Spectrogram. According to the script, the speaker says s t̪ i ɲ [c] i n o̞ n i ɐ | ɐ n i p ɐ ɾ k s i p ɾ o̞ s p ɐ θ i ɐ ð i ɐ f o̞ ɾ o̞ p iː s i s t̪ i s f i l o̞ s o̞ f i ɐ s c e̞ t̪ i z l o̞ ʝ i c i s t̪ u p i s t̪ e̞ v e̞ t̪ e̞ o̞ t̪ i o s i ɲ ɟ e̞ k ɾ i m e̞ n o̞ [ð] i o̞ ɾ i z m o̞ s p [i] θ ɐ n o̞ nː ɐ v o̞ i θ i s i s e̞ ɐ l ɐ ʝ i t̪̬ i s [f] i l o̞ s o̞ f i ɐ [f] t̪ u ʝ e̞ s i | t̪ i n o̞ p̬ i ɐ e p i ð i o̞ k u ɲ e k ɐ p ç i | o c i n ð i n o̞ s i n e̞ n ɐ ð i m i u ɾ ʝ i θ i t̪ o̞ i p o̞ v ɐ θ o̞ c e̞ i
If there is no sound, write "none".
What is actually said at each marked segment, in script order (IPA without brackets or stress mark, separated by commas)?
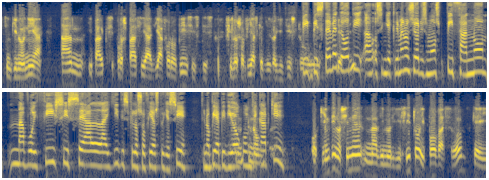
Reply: ɟ, z, i, f, s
